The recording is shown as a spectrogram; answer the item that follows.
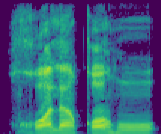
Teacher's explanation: खा और काफ ये दोनों मोटे हरूफ हैं, दरमियान में बारीक है। इसको बड़े एहतिमाम के साथ, कि ये ना हो कि इन दोनों हरूफ के साथ ये लाम भी मोटा हो जाए।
